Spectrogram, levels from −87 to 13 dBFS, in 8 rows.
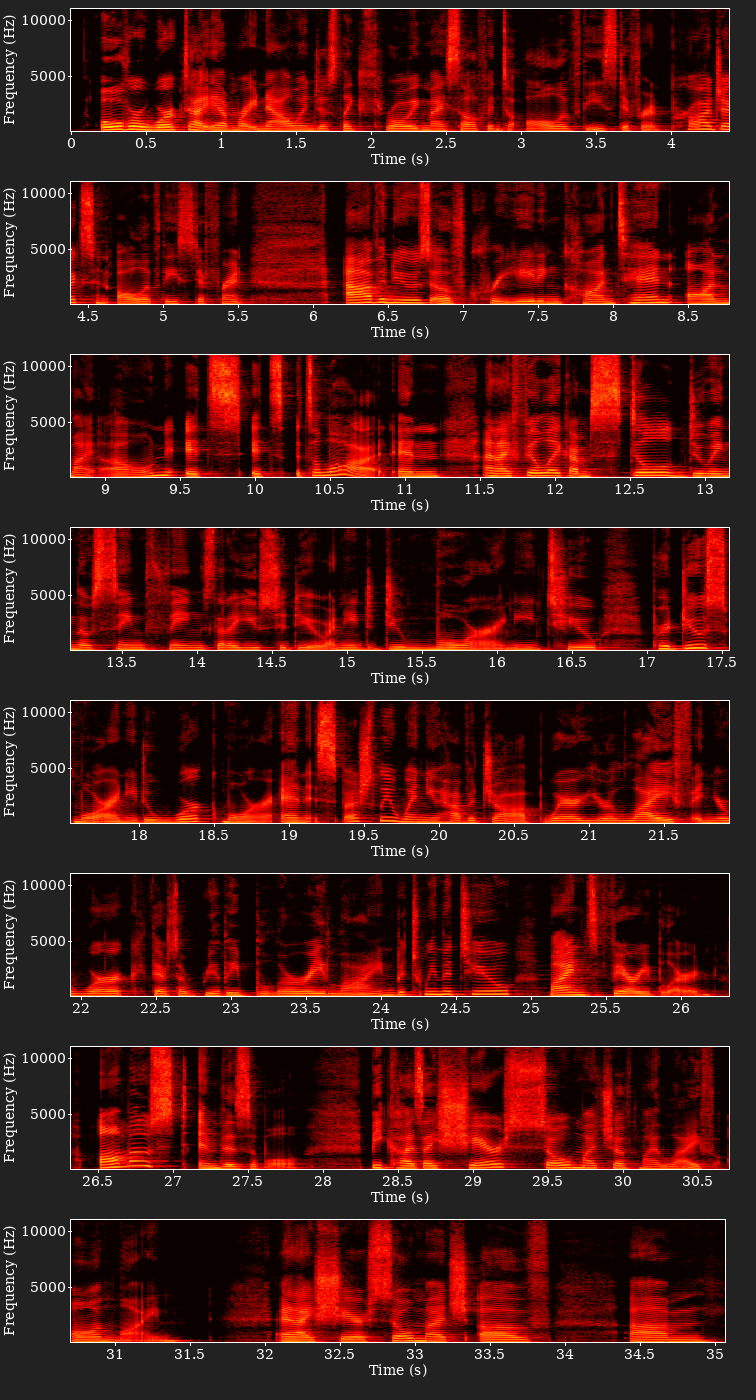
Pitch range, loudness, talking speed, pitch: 175-225 Hz, -31 LUFS, 180 wpm, 190 Hz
